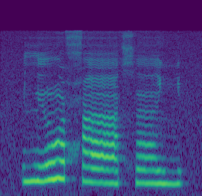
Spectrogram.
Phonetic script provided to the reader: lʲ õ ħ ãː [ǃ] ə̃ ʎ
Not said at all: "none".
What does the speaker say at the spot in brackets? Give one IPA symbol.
x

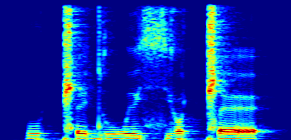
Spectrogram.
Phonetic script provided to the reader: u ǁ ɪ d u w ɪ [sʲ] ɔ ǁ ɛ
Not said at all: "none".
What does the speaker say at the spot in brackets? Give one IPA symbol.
sʲ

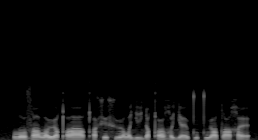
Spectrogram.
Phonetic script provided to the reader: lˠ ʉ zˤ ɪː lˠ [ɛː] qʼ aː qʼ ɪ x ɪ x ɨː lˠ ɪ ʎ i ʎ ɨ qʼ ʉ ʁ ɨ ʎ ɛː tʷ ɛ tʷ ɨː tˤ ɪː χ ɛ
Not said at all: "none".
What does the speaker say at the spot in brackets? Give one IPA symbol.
ɨː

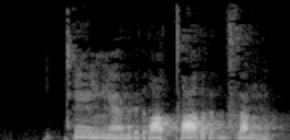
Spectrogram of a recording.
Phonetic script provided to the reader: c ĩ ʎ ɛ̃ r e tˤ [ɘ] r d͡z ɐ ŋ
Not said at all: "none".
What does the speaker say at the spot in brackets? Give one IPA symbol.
ɘ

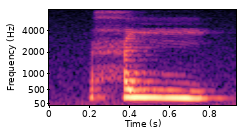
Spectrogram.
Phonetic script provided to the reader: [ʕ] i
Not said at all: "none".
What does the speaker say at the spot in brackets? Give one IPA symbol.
ħ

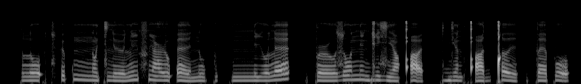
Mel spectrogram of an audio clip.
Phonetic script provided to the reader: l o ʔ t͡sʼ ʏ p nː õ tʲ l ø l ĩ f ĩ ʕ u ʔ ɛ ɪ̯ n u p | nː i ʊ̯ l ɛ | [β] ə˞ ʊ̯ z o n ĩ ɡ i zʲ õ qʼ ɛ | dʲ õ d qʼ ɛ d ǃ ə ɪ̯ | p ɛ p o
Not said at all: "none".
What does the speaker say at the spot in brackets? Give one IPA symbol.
p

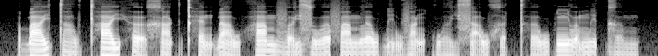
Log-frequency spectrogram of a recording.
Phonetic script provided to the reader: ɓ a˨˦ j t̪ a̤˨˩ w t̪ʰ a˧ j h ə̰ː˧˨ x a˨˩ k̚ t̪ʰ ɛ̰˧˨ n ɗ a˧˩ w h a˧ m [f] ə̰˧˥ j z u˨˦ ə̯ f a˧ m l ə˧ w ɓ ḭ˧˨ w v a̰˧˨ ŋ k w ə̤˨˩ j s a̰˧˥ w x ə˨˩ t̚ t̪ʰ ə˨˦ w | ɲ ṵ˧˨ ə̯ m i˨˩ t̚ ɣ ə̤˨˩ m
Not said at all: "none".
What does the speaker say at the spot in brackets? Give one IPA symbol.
v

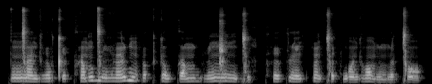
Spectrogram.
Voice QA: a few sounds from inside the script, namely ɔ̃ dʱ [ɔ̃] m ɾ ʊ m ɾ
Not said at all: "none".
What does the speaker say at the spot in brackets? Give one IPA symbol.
ɔ̃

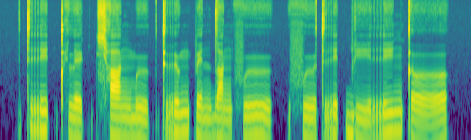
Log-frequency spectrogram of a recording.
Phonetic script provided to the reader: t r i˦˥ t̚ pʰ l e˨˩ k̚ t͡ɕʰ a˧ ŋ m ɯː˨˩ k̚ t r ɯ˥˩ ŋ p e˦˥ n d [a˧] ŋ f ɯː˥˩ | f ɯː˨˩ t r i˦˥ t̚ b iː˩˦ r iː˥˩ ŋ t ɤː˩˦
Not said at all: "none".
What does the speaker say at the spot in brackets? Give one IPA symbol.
a˧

